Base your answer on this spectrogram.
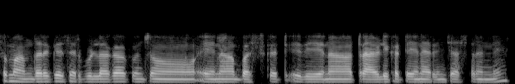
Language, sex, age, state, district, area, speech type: Telugu, male, 60+, Andhra Pradesh, Kakinada, rural, conversation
